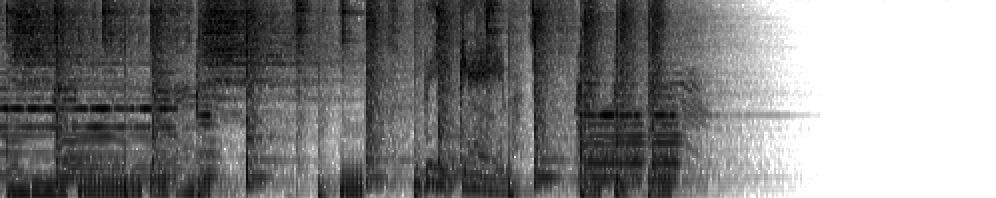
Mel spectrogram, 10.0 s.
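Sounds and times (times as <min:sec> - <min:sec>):
feel-good funk music: 0:00.0 - 0:06.8.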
